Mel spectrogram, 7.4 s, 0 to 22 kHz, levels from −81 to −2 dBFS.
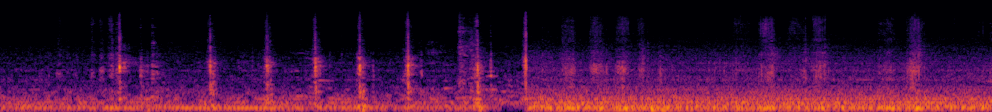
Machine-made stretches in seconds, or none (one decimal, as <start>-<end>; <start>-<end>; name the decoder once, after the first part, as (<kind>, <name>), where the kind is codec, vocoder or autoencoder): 0.0-1.0 (vocoder, BigVGAN v2); 4.7-7.4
